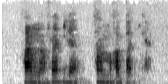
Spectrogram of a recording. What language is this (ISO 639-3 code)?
uzb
